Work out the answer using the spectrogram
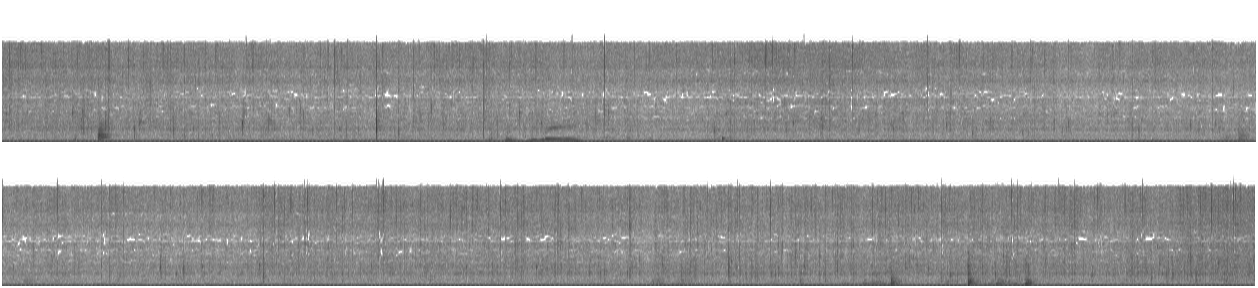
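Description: Sliced shallots, garlic, onion, ginger and chilies sizzling steadily in hot oil in a stone-coated wok, with a wooden spatula now and then scraping and tapping the pan. A steady low hum runs underneath.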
